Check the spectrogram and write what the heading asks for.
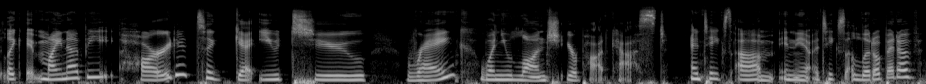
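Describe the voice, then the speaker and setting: Woman, podcast host, solo monologue, chatty, lots of fillers, slightly high voice, dry close recording. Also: smooth, no room sound. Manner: chatty and conversational, with many fillers like "like" and "right?".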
